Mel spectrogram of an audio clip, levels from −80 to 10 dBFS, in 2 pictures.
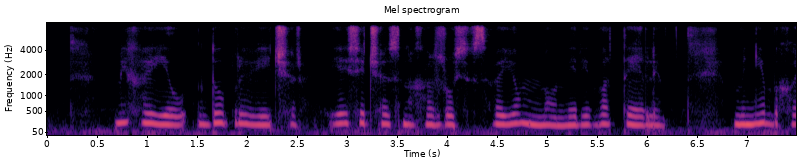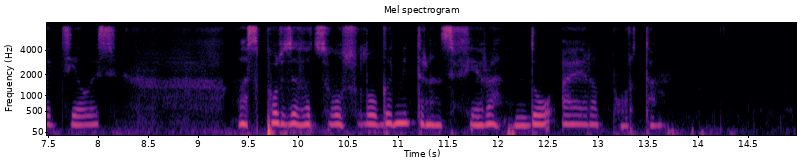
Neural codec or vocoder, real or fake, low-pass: codec, 16 kHz, 2 kbps, X-Codec, HuBERT features, trained on LibriSpeech; fake; 7.2 kHz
